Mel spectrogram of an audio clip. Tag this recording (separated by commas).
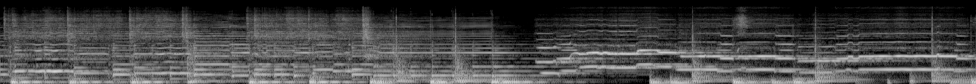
Music, Traditional music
